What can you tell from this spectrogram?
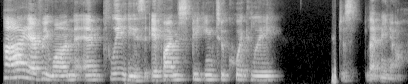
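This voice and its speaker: An American woman from Florida, a lawyer speaking as a guest and explaining things slowly and plainly for English learners over a video call. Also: sits low, reverberant, poor audio. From Florida, United States. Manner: measured, explains terms plainly.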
